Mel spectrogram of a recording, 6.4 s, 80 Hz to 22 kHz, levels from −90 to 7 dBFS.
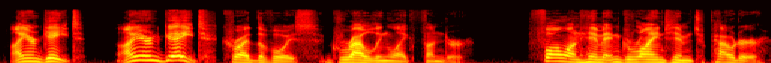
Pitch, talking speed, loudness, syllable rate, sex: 155 Hz, 170 wpm, -20 LUFS, 4.4 syllables/s, male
